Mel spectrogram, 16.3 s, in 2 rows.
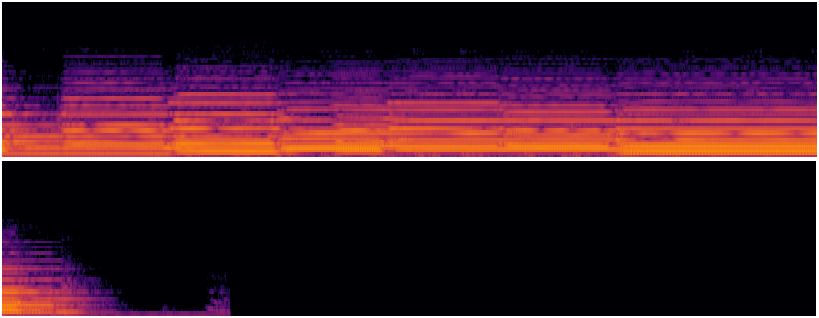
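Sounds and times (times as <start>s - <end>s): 
barrel organs: 0.0s - 9.3s.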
